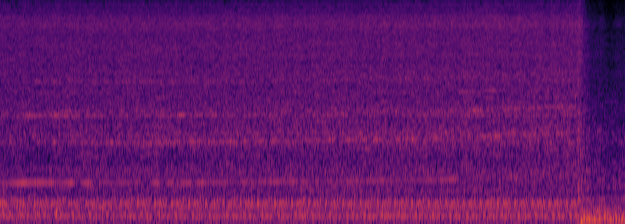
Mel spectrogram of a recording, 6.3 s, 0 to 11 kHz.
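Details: 4th gen Ram 3500 Cummins diesel, first start after cheap rebuild of HE351VE turbo with assembly lube, VGT actuator left off; steady even idle with smooth turbo hiss, no knocks, rattles or grinding; slight oil leak at VGT sensor spot. Normal idle.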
